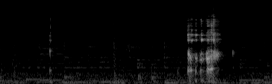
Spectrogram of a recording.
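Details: A single short, loud burp from a female streamer stands out against quiet room noise and faint music.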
